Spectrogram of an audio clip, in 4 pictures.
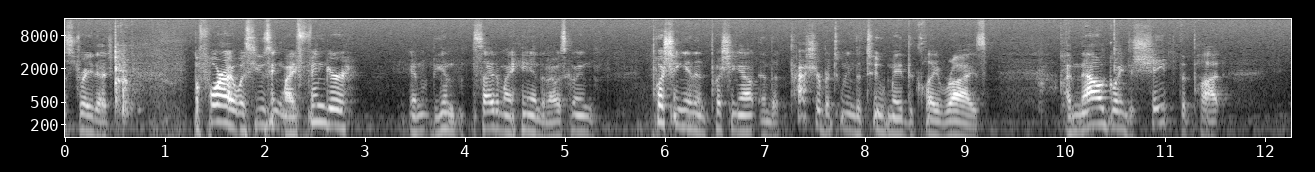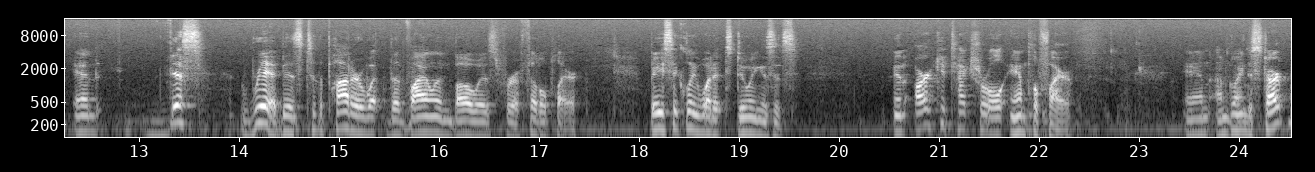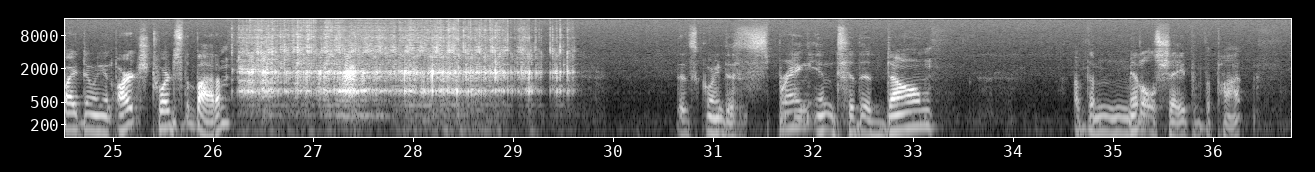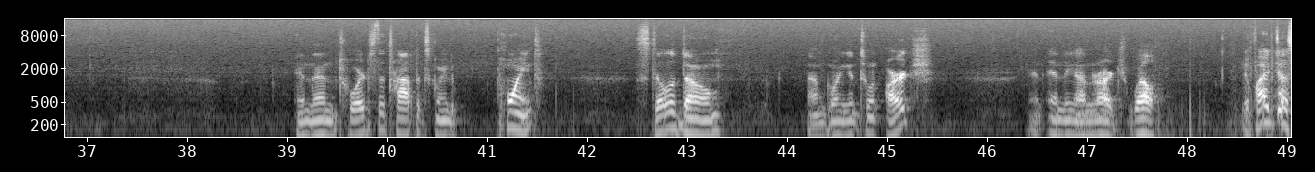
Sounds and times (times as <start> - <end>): Speech: 0.0 - 0.5, 1.3 - 9.2, 10.0 - 11.6, 12.4 - 17.4, 18.1 - 19.6, 20.5 - 22.4, 23.4 - 26.2, 30.6 - 33.3, 34.6 - 36.5, 39.1 - 41.6, 42.5 - 43.4, 44.2 - 45.5, 46.4 - 47.8, 48.5 - 49.0.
